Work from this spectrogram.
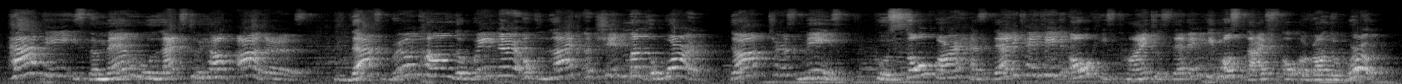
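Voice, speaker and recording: A woman playing an excited award ceremony presenter in an amateur radio drama. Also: sits high, measured pace, exaggerated voice. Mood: proud, excited. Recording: very echoey, distant, faint music behind.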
